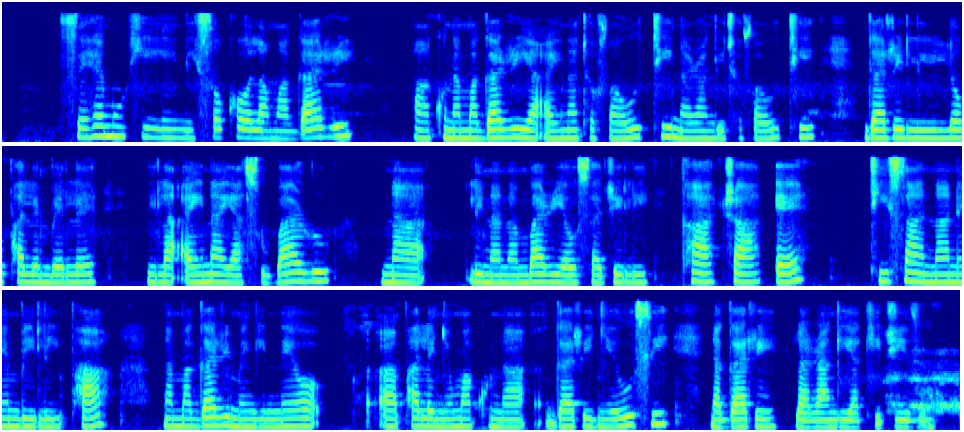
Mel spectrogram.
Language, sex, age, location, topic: Swahili, female, 25-35, Nairobi, finance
